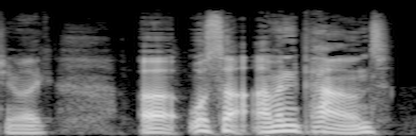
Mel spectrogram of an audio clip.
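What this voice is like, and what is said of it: Put-on British accent. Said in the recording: “I would pretend to be British ... That was my accent.”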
